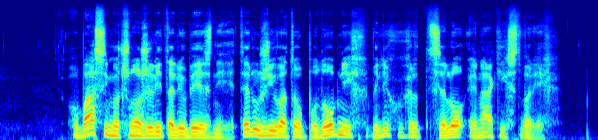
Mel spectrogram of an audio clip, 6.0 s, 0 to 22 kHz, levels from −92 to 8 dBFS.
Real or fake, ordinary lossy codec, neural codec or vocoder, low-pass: fake; none; vocoder, 44.1 kHz, 128 mel bands, Pupu-Vocoder; 19.8 kHz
